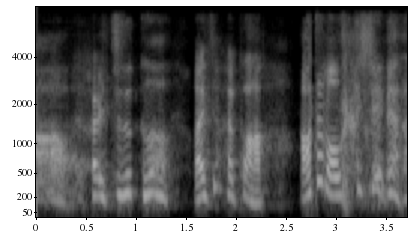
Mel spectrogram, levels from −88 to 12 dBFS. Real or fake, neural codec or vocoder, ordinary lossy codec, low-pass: fake; codec, 16 kHz, 0.8 kbps, ZipCodec; AAC, 32 kbps; 7.2 kHz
